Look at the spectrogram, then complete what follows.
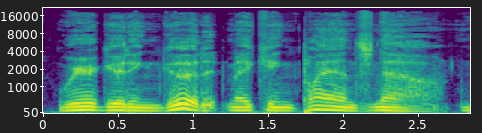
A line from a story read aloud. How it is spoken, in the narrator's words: Nina said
